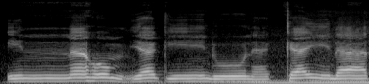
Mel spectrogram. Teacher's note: Idhar syafawi adalah apabila mim mati bertemu dengan huruf selain mim dan ba, maka itu dibaca jelas. Idhar syafawi ya, diperjelas mimnya. Contoh bacanya innahum yakiduna kaida, tidak ada dengung.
